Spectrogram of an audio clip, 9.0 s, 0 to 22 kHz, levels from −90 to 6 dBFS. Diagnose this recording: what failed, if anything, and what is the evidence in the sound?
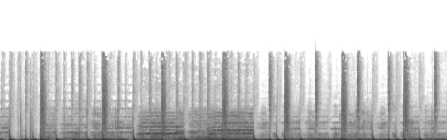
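Compressed frames skipped at 3.21 s and 6.55 s: at each point the audio jumps forward, losing roughly 70 ms and then roughly 100 ms, with a short smeared blip at the join instead of a hard click. That fits a codec frame of about 23 ms, so around three and then four whole frames went missing from the file or were rejected by the decoder as damaged. The overlap between neighbouring frames blurs each seam into that brief smear.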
